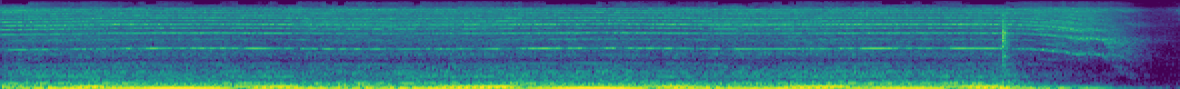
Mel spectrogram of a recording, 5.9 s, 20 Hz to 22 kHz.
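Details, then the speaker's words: Truck project with newly installed Megasquirt ECU and transmission controller, first cold start: loud steady high whine over lumpy V8 idle, pitch falling at shutdown; source unknown, owner will remove alternator, power steering, A/C and water pump belts to test, else suspects transmission. "yeah i'm not sure where that winding noise is coming from i'm going to loosen up and take off the fan belts for the alternator power steering pump and air conditioning compressor and that'll disable the water pump as well see if it goes away"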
